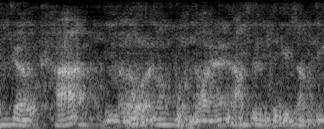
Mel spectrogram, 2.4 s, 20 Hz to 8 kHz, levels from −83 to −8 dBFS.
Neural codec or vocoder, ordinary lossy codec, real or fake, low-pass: codec, 16 kHz, 4.8 kbps, FACodec; none; fake; none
